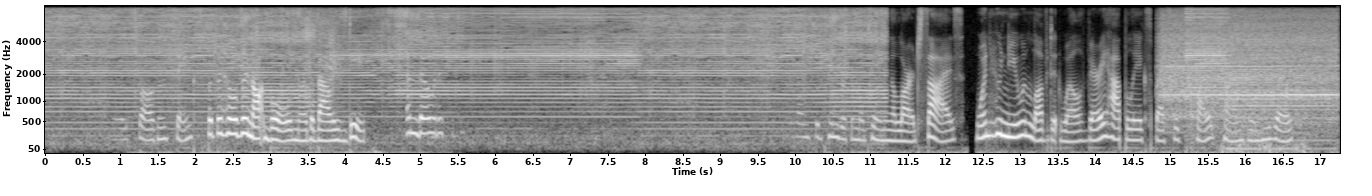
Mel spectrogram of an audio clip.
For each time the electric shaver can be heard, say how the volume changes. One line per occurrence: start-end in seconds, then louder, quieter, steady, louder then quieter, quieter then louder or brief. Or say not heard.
0.0-11.3 steady
15.2-17.2 brief.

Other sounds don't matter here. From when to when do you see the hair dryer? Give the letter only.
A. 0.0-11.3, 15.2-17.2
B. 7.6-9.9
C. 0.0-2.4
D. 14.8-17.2
D.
